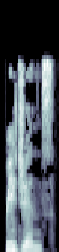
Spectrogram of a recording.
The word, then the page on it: regions: British English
